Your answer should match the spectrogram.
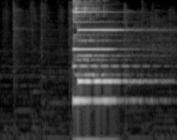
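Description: A single bright electronic ding about a second in, ringing and fading away, the quiz's answer-reveal chime marking the correct answer, over faint background music.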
